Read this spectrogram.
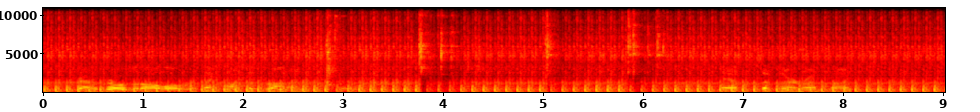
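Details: Restored Briggs & Stratton Model A single-cylinder engine, with an inline fuel filter added (no sediment bowl), clamped on the bench: rapid, steady chuffing beat, firing evenly without skips or rattles; running properly.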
